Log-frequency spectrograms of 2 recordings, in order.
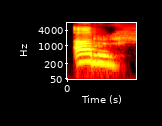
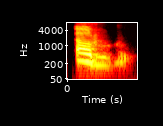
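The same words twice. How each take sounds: First: The r is breathy with escaping air. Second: The r is fully voiced and firm. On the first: The speaker calls it wrong. "لو أخرت قليلا عند غار الحنك ... كمان همس" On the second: The speaker calls it right. "تقوي اعتمادك على المخرج والوتران يتقاربان"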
